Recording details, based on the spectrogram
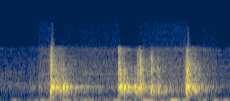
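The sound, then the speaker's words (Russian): Knocking on a wooden door: a single knock, then a quick cluster of three, then one more, moderately loud, with no one talking. “Раздался стук в дверь.”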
